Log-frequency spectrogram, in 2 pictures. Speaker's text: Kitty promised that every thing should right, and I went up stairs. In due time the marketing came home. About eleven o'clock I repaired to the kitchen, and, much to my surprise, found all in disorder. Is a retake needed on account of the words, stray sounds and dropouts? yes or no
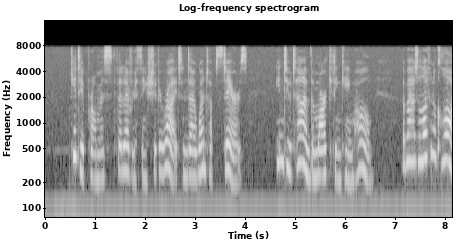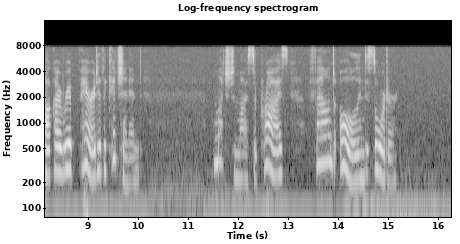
no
